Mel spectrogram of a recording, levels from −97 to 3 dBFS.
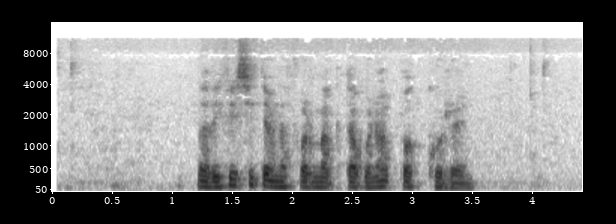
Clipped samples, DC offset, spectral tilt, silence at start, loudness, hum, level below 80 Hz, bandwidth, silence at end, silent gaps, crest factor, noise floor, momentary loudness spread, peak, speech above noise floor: under 0.1%; under 0.1%; -6.5 dB/octave; 1.2 s; -20 LUFS; none; -46 dBFS; 11.5 kHz; 0.9 s; none; 18 dB; -55 dBFS; 6 LU; -4 dBFS; 35 dB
